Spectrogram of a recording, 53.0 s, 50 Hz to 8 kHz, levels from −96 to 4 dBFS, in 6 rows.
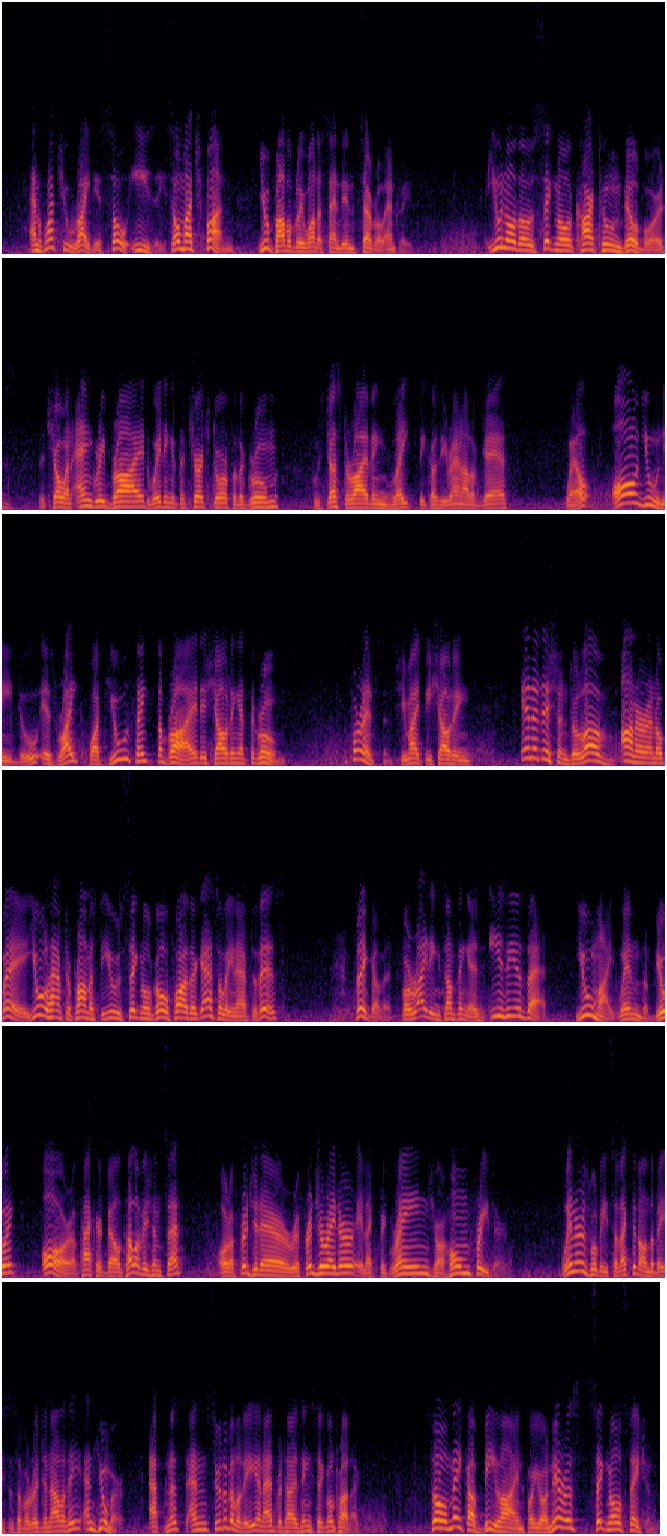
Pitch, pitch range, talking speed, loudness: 160 Hz, 130-210 Hz, 165 wpm, -28 LUFS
